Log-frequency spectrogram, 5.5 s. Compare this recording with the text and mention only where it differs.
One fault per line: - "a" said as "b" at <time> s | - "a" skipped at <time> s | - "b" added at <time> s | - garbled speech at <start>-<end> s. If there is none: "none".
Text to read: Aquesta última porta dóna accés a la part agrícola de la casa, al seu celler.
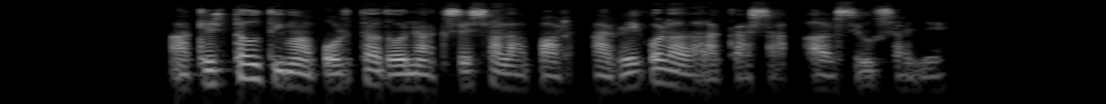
none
